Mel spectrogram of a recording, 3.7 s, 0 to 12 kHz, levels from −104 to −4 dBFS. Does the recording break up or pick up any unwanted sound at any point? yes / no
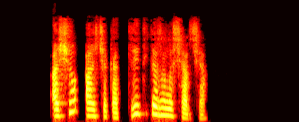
no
